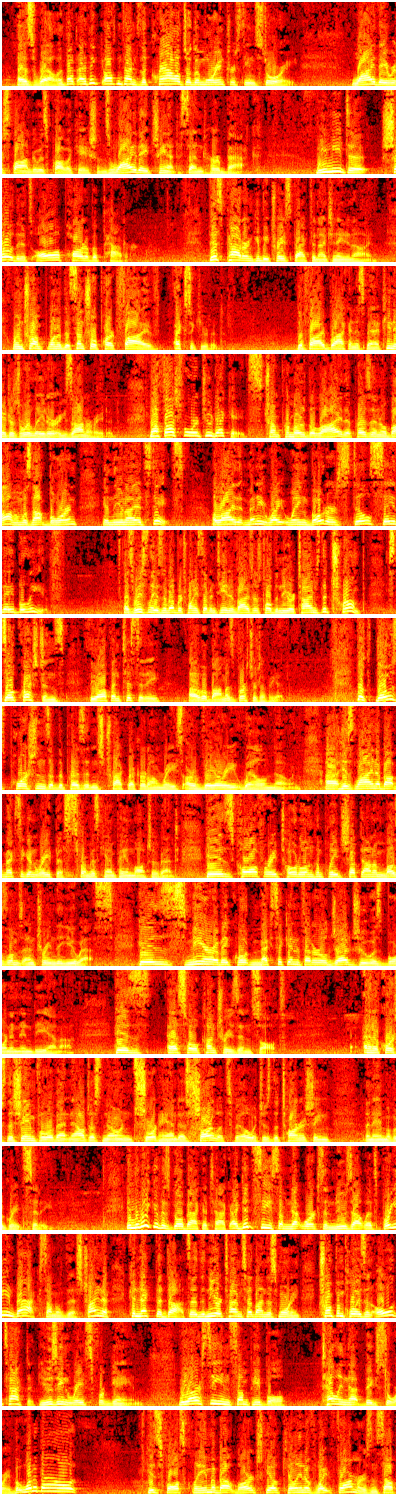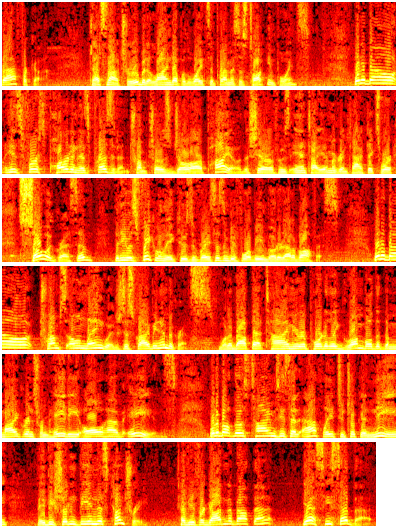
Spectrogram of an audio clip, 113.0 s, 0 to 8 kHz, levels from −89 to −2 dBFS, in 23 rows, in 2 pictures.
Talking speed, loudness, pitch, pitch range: 185 wpm, -10 LUFS, 185 Hz, 160-210 Hz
